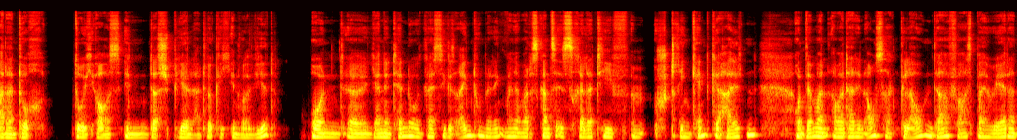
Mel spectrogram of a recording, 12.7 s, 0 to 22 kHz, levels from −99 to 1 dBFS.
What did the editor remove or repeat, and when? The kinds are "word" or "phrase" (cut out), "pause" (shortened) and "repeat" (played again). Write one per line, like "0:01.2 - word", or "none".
none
